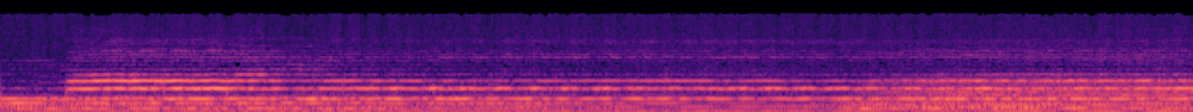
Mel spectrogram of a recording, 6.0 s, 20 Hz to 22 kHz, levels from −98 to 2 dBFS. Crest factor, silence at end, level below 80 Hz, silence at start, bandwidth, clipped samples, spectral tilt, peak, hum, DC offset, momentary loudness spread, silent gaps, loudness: 14 dB; 0 s; -44 dBFS; 0 s; 14 kHz; under 0.1%; -7 dB/octave; -16 dBFS; none; under 0.1%; 8 LU; none; -30 LUFS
